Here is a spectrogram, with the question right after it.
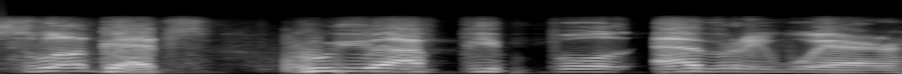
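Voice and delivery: very loud, high, bad put-on Russian accent. Reading out a signed message to the others: bad put-on Russian accent. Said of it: "My Russian accent is horrible".

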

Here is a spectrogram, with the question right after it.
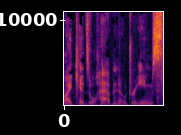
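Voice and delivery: deep, soft, hushed, theatrical dramatic voice. Quoting the other speaker's earlier line back to them, in a mock-dramatic voice. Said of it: "You said it like in your dramatic voice".

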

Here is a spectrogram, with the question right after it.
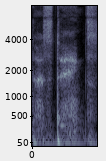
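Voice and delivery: hushed, breathy whisper under the breath. Recalling what a man would whisper to the guys, retelling a whisper. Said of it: "and then he'd whisper like".

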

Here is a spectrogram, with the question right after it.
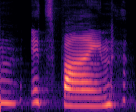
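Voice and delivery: slow, high, breezy and dismissive tone.

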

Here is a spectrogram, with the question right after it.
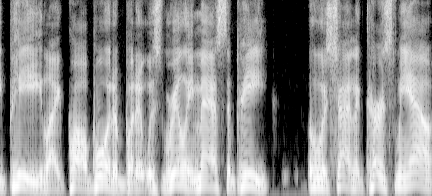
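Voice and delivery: plain

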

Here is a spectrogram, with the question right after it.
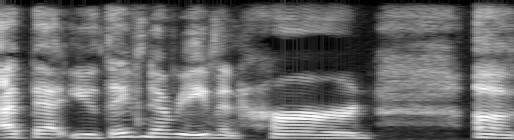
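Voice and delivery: ordinary delivery

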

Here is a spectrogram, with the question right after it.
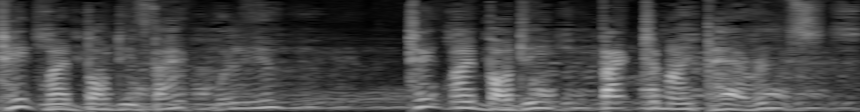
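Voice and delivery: soft, high-pitched half-whisper. The figure of a dead boy speaks to the other boy: half-whispered. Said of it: "whispered the figure of Cedric".

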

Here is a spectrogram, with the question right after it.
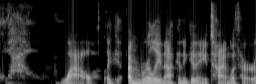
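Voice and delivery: play-acted, barely voiced, whispered, sarcastic wow. Recapping a show, acting out a man's mouthed reaction on camera, retelling a sarcastic wow. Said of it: "Like that kind of like sarcastic wow".

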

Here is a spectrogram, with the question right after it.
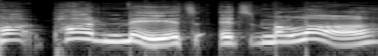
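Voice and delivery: put-on British accent. Talking in British with the others, the speaker corrects a greeting: put-on British accent. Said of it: "we were talking in British".

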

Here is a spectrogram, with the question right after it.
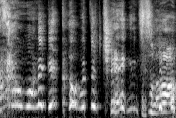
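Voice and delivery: very high, panicked scream. Retelling what she said during the gift opening: imitating her screaming. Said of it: "She starts screaming".

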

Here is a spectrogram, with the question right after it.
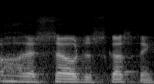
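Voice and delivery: ordinary delivery

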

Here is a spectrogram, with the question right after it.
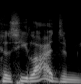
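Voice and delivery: ordinary talk, nothing marked

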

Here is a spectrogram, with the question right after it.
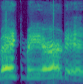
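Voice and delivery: very high-pitched, very loud, all-out screaming. Retelling how a man started screaming on Raw while people held him back, imitating someone screaming. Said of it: "he starts screaming".

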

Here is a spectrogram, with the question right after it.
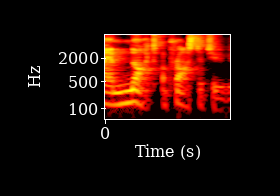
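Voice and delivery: mock angry speech. Retelling what a colleague said to him: imitating someone speaking angrily. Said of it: "with anger in her voice".

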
